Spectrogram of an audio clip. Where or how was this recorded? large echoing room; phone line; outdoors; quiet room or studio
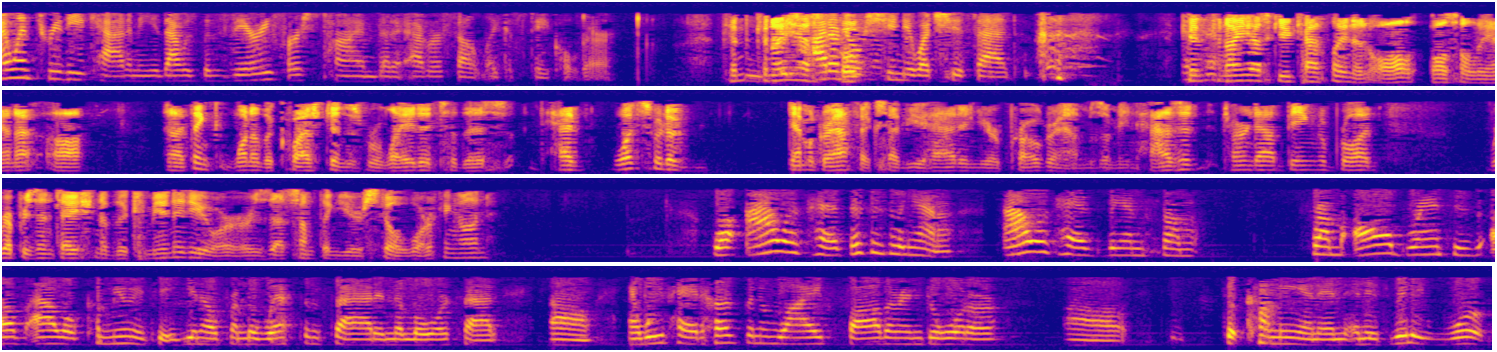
phone line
